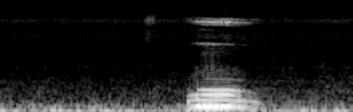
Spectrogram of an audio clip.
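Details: A captive Abyssinian long-eared owl at a Tokyo owl cafe gives one short, low, slightly falling hoot as a greeting, over a soft low rumble of background noise.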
